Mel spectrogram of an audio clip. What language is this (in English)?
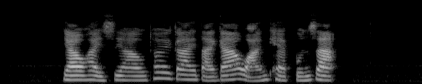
Cantonese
